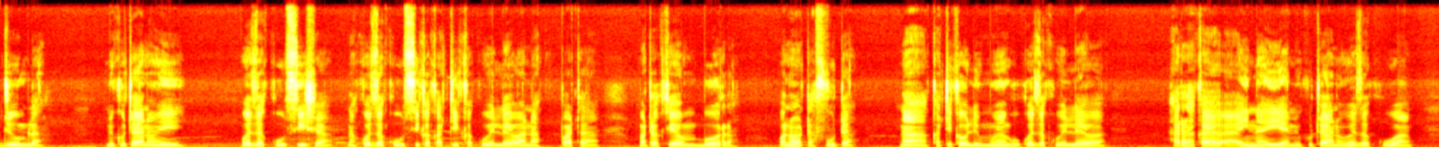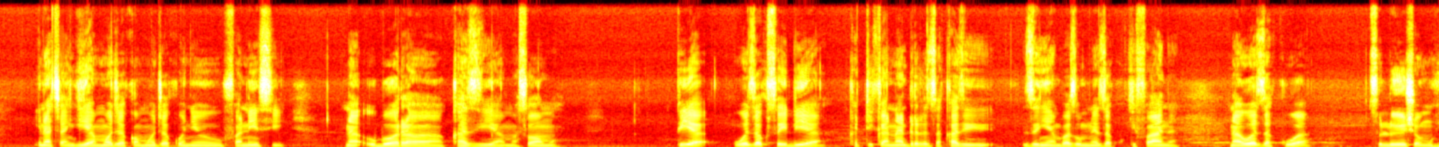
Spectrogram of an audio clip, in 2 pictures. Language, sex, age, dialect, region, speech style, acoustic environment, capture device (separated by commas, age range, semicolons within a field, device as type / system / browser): Swahili, male, 18-24, Kenya - Mombasa, Kenya, relaxed; focused, silence, mobile / Linux / Chrome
